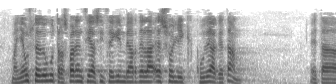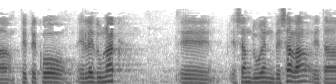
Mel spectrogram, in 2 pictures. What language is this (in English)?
Basque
